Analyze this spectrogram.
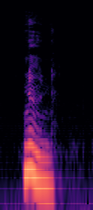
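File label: "noon", British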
